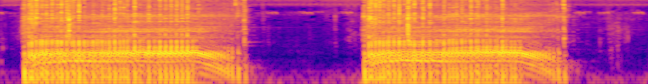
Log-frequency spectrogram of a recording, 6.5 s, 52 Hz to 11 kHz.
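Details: Farmertec 288XP kit chainsaw after leaking decomp replaced with plug and fuel line problem found, running with no top cover: two crisp rev-ups of about two seconds that drop back cleanly, picks up without bogging; normal running.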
